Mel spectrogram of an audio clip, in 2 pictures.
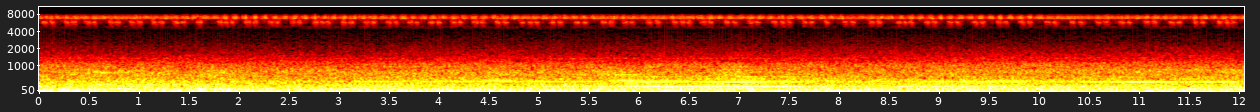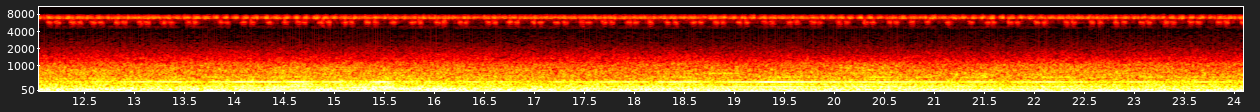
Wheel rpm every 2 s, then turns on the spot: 0, 0, 0, 0, 0, 0, 0, 0, 0, 0, 0, 0.
none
